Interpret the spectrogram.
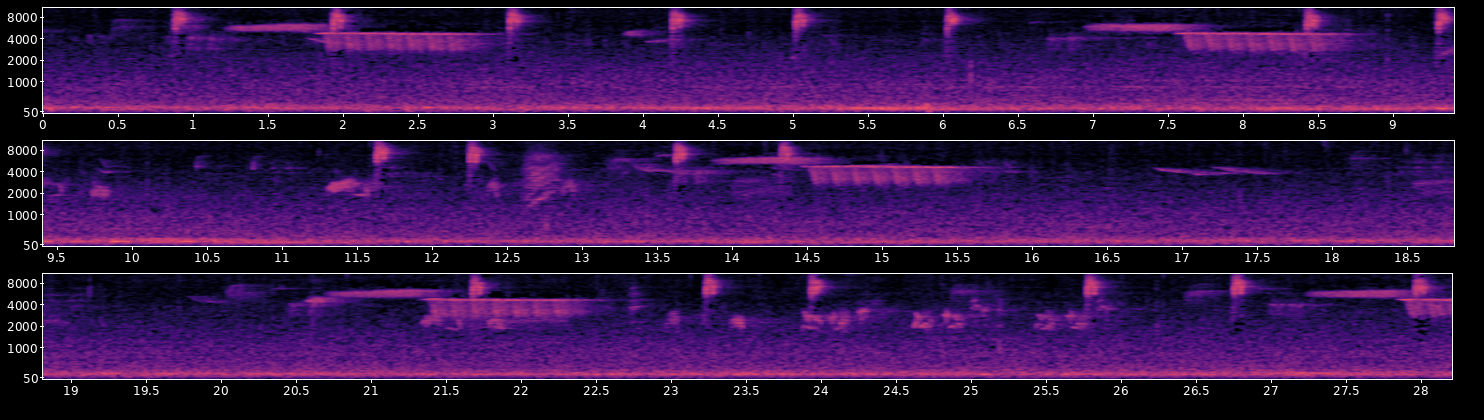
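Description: Songbirds singing: one phrase repeats about every six seconds, a high clear note followed by a buzzy trill about a second long, with short sharp high chirps in between. A steady low hum runs underneath.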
